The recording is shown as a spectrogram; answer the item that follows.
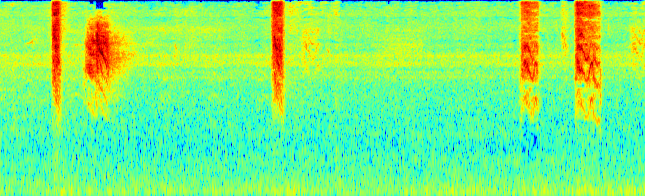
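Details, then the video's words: Calls of a female yellow-bellied seedeater meant to stir males kept for song tournaments: scattered brief, high, sharp chips, some paired, separated by pauses of one to two seconds, with a faint steady high hum behind. "Piado de Fêmea de Papa capim Para Esquentar papa capim"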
